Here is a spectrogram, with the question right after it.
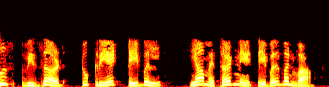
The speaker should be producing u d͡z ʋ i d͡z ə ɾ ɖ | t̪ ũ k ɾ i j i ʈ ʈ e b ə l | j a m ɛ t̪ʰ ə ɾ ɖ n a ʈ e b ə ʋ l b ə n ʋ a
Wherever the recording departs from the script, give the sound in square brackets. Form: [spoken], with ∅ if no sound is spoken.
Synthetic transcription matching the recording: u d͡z ʋ i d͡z ə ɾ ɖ | t̪ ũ k ɾ i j [e] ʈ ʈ e b ə l | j a m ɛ t̪ʰ ə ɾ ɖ n [e] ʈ e b ə [∅] l b ə n ʋ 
